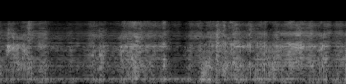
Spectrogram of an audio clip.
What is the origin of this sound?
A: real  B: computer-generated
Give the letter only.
B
